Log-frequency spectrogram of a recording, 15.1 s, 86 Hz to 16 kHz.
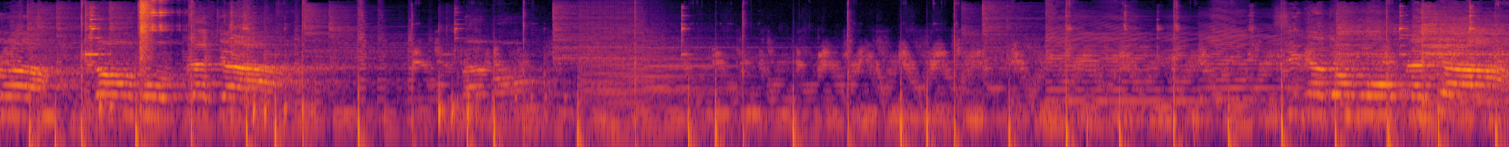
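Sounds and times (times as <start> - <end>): rock band playing: 0.3 - 15.0.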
